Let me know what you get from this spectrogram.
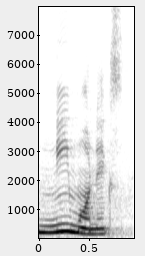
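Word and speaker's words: mnemonics: इट is pronounced as निमोनिक्स। जो इसमें M होता है first letter, that is silent.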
